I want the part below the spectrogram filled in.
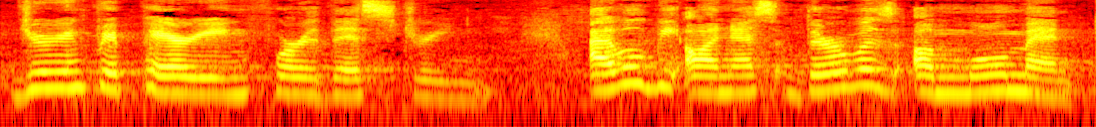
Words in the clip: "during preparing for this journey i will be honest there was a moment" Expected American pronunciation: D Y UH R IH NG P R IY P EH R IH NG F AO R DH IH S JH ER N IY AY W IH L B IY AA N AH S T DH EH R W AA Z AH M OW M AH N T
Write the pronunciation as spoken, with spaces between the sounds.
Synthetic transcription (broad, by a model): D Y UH R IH NG P R IY P EH R IH NG F AO R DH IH S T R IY AY W IH L B IY AA N AH S T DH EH R W AA Z AH M OW M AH N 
